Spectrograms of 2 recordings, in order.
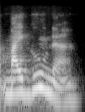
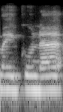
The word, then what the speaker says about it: Meguna: i mispronounced your name uh myguna is that yes it's correct okay um hello for everyone i'm meguna and i'm from the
